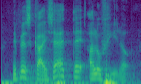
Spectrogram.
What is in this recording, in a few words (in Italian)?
"a lo filo", Crespinese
